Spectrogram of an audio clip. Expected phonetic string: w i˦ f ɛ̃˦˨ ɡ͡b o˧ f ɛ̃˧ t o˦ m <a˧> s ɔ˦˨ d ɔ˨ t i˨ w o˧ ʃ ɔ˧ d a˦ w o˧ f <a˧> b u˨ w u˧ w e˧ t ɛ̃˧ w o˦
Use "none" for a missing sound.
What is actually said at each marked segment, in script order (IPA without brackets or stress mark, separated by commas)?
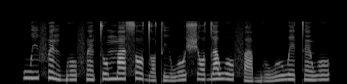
a˦, a˨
